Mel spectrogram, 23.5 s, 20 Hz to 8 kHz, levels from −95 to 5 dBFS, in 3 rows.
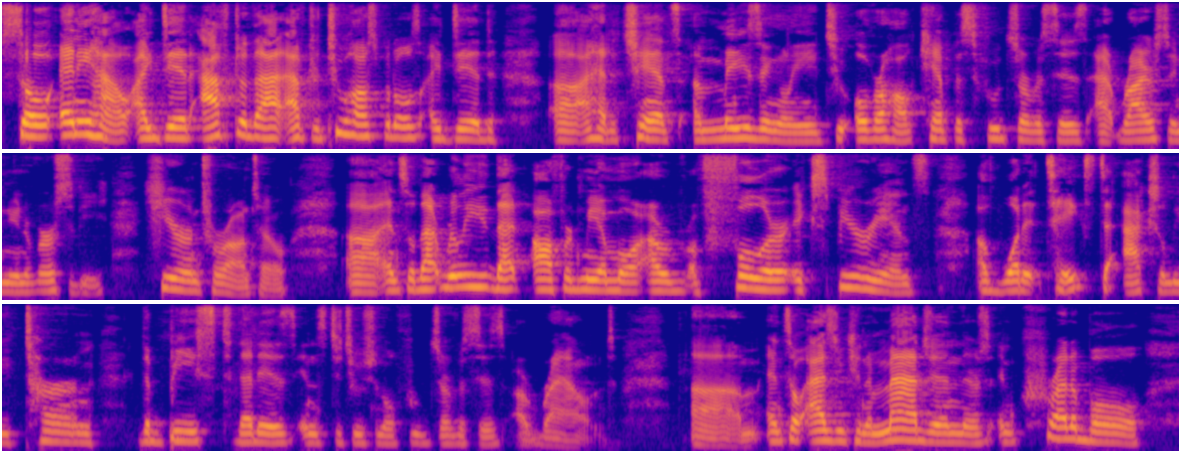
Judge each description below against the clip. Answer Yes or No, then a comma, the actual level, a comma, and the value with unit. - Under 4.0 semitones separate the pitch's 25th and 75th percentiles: Yes, average, 3.6 semitones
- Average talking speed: Yes, average, 170 wpm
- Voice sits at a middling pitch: Yes, medium, 150 Hz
